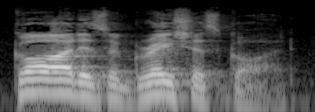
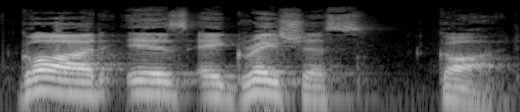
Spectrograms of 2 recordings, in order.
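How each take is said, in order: First: Said in the usual way. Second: God is a gracious God, each word drawn out slowly; slow and weighty. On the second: Shown as a demonstration. Preacher to congregation, slow deliberate God is a gracious God.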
